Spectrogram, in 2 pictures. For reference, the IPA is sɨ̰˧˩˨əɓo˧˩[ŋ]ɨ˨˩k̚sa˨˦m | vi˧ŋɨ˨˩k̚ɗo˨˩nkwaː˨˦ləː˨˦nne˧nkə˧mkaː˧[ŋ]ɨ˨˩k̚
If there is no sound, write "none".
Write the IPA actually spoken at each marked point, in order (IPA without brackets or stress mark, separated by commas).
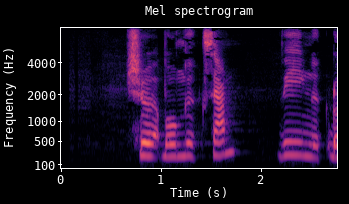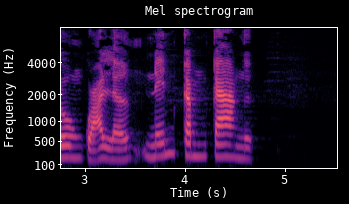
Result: ŋ, ŋ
